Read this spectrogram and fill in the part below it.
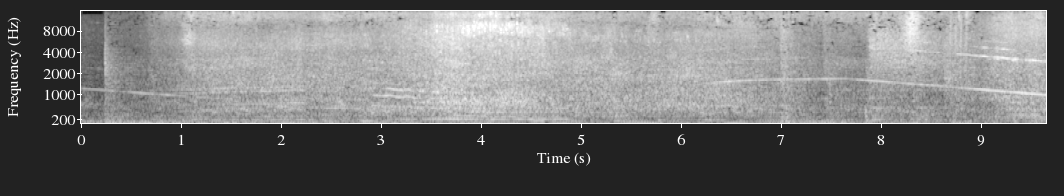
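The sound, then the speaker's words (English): A police traffic patrol car siren wails in slow rising and falling sweeps over a loud, steady roar of engine and road noise as it pursues a speeding 1926 Bentley doing 110 off the M25 at junction 16, east of Slough. “Traffic 327 pursuing speeding vehicle off M25 at junction 16.”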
